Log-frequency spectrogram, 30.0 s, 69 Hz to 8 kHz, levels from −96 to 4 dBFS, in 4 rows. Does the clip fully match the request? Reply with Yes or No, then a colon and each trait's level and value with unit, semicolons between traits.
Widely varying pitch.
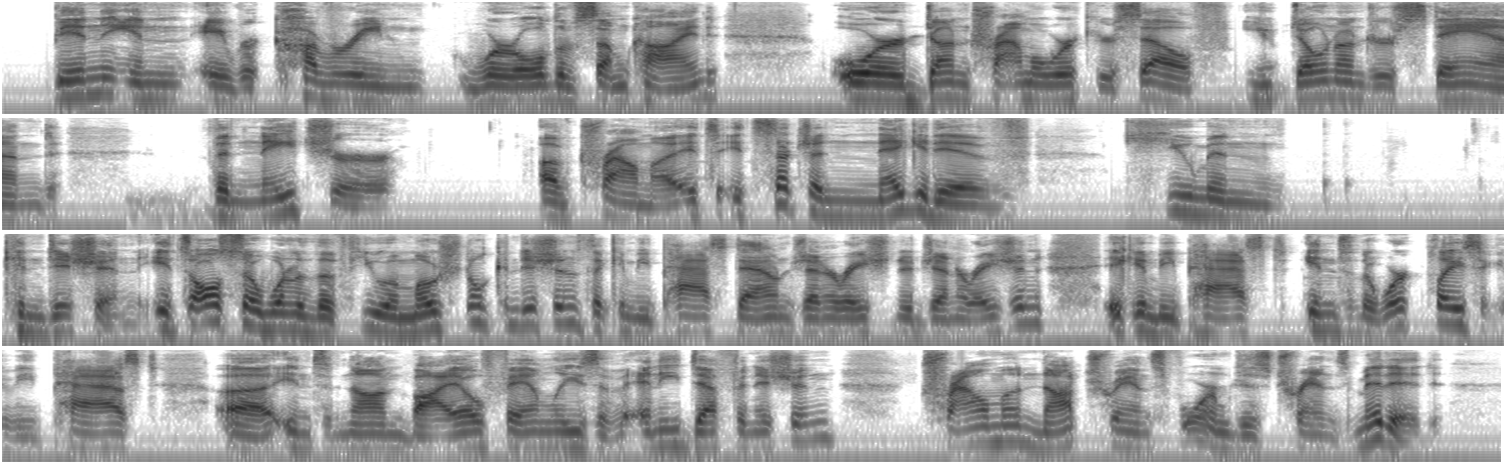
No: average, 3.9 semitones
